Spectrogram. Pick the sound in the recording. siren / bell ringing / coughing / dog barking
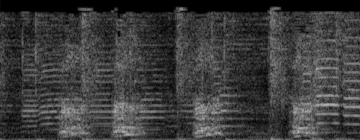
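dog barking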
